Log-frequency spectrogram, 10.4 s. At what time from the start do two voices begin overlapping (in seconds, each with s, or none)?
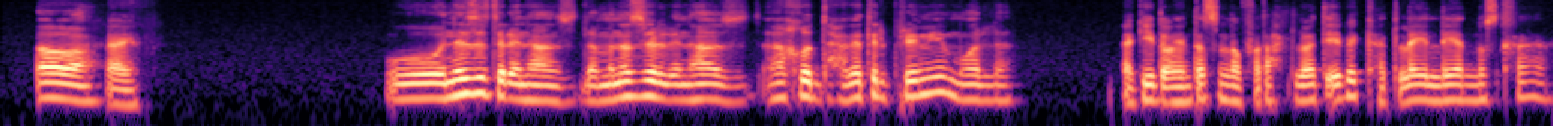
none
